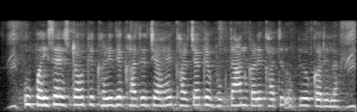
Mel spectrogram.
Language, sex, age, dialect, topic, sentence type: Bhojpuri, female, 18-24, Southern / Standard, banking, statement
